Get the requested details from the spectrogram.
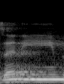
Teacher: زا کو تیز صفیر کی آواز سے ادا کریں گے، نون کو لمبا کریں گے وقفاً، زنیم میم ساکن پہ اظہار ہے.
